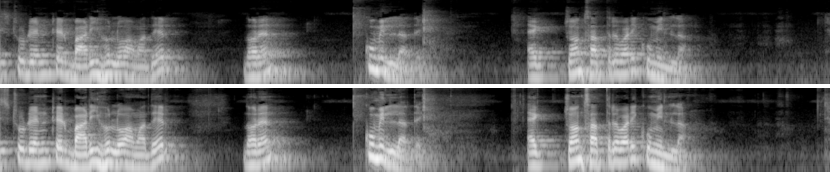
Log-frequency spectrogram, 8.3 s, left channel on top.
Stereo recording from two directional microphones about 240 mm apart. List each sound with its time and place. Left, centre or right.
0.0 s speech: right
5.2 s speech: right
